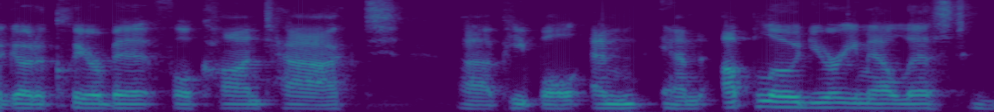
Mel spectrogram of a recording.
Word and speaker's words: Pipl: I think it's pronounced people, but it's PIPL.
